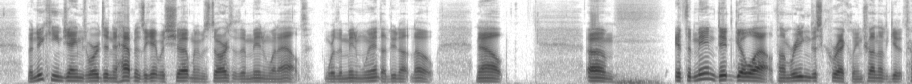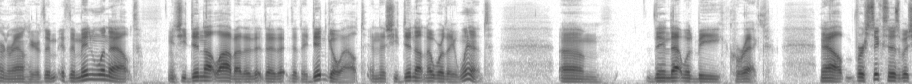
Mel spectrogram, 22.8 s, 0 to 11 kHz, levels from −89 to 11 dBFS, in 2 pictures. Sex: male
